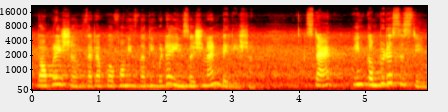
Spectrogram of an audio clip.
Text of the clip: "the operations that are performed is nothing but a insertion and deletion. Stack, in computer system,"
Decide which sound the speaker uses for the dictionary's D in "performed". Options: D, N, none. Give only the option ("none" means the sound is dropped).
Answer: none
